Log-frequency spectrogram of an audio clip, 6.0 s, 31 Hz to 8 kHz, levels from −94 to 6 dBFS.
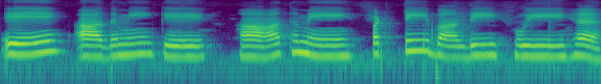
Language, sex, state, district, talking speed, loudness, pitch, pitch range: Hindi, female, Punjab, Fazilka, 90 wpm, -16 LUFS, 205 Hz, 195-230 Hz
